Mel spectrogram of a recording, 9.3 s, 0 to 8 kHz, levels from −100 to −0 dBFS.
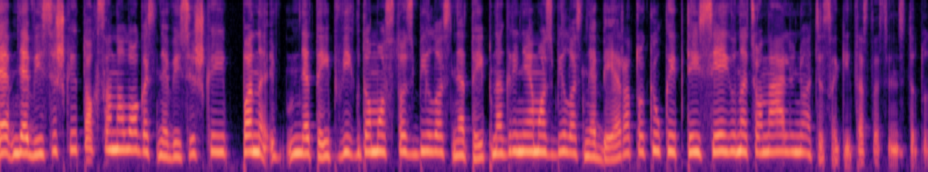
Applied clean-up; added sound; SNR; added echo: none; none; none; none.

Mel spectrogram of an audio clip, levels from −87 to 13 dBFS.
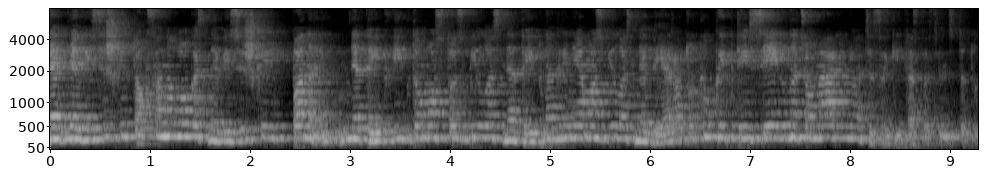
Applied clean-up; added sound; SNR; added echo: none; none; none; reverberation time 0.9 s.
